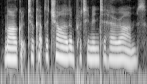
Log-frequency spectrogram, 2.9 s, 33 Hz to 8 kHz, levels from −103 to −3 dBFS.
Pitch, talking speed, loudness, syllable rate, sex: 170 Hz, 225 wpm, -16 LUFS, 5.1 syllables/s, female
